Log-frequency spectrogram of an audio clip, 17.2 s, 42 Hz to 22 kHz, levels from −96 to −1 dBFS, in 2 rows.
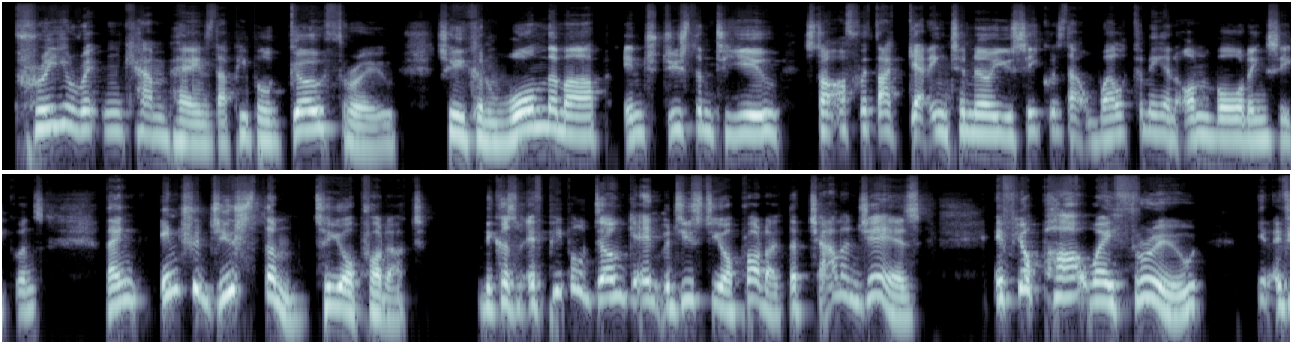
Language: English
